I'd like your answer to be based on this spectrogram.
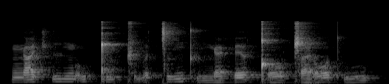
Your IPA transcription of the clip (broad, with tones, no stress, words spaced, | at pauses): ŋa˧˥t͡ʃʼɨː˥ŋɔ̰˥w ǃu˧ ǁṵ˩˧ɐ̯ǀɯ˧˥ŋtʼɯ˩ ŋæ˩˧hɛ˧˥ɐ̯ǃʼɔː˩˧ǁa˩ ɾɔː˧˥tʼu˩˧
